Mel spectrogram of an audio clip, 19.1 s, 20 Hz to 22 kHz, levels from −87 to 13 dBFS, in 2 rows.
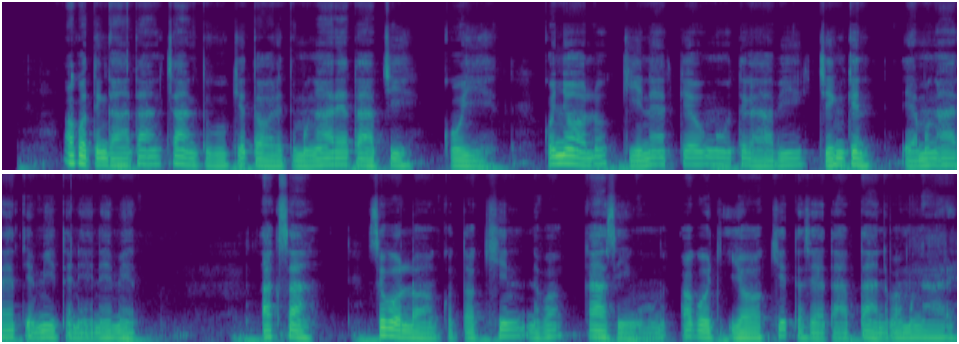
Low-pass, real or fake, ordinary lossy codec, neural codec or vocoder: none; fake; none; vocoder, 44.1 kHz, 128 mel bands, Pupu-Vocoder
